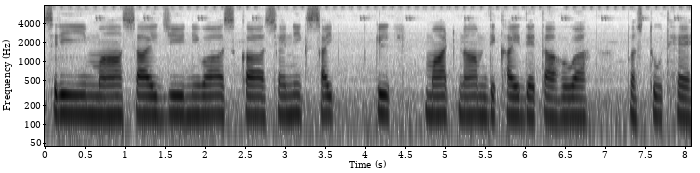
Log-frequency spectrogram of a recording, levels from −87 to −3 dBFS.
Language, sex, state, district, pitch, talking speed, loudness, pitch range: Hindi, male, Rajasthan, Bikaner, 140 Hz, 120 wpm, -18 LUFS, 130-145 Hz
